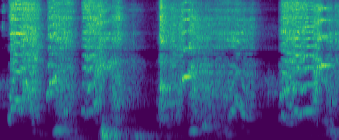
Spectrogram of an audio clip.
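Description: An old rocking chair creaks loudly, three long, strained squealing groans in a steady back-and-forth rhythm, with no voices.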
